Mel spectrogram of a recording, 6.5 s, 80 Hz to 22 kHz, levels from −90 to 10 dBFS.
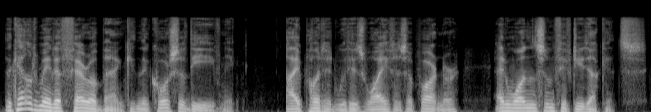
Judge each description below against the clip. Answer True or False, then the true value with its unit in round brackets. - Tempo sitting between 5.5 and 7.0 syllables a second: True (5.9 syllables/s)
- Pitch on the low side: True (100 Hz)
